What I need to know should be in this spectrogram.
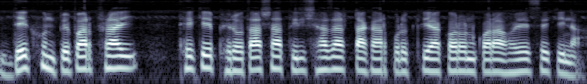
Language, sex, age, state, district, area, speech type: Bengali, male, 60+, West Bengal, North 24 Parganas, rural, read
